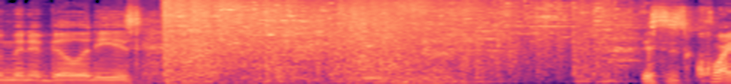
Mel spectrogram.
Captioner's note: shards clattering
